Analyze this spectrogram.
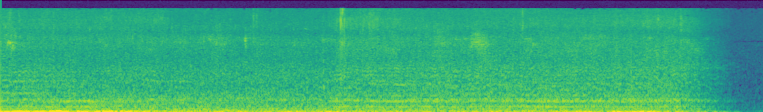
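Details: Swarm of bees around a scooter rider, with a beehive under the seat: dense low droning hum, steady and continuous, swelling slightly at the start, with faint higher buzzing passes, ending abruptly.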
